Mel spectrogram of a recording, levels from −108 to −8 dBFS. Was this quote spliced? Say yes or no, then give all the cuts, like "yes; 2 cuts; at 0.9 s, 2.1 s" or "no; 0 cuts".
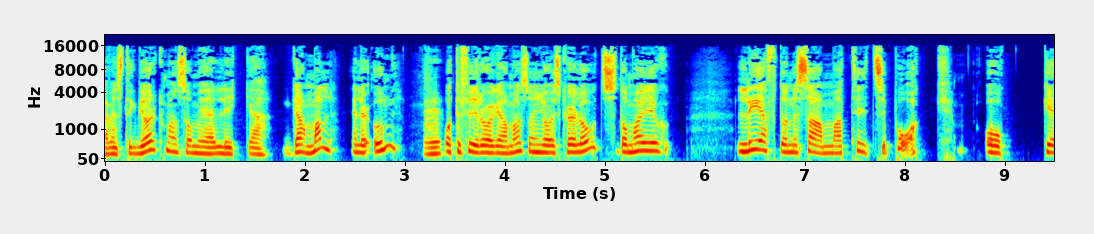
no; 0 cuts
